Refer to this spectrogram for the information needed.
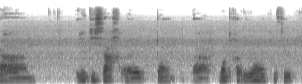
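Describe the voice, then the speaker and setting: The speech comes at a very slow pace in a monotone, flat intonation over noticeable background noise. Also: man. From United States. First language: English (speaking French). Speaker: vlogger, language learner. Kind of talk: casual vlog monologue. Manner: halting, many hesitations.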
